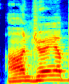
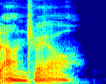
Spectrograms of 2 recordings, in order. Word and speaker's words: Andrea: How else would you pronounce A-N-D-R-E-A? – I always said Andreal. – Andreal? No.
